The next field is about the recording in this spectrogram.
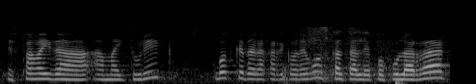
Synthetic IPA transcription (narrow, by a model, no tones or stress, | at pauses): e̞st̪aβ̞ajðaːmajt̪uɾik | bo̞ske̞t̪aeɾaxariko̞ð̞iɣ̞ueskalt̪ald̪e̞po̞pularak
